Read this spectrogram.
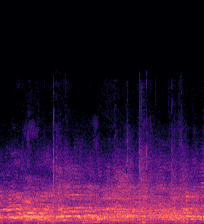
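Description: Wrestlers' bodies thud on a mat.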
